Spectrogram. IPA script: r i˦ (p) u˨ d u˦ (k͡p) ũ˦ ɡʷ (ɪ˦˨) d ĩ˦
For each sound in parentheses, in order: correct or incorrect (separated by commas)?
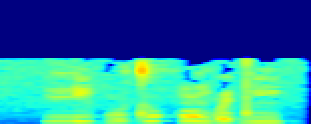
incorrect, incorrect, correct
